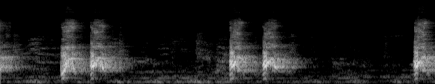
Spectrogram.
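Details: German Spitz barking in anger: five sharp, harsh barks, arriving as two quick pairs and then a single bark, with short pauses and faint background noise between.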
